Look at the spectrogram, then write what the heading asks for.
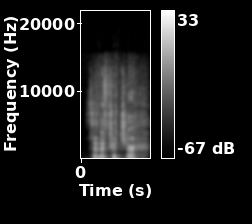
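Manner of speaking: laughing through the words; giggling while explaining; cracking up mid-line. Real, not acted. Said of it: "I'm laughing at my own maliciousness".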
